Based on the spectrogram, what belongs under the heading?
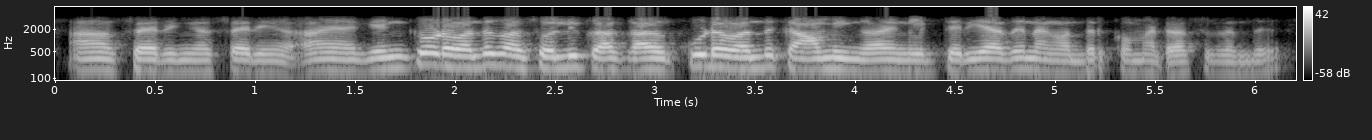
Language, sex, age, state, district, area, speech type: Tamil, female, 60+, Tamil Nadu, Krishnagiri, rural, conversation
